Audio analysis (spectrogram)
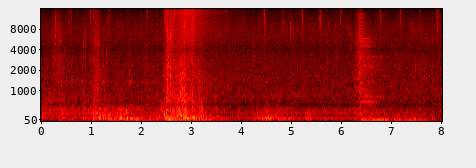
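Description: Stormy weather in the online fantasy game Pantheon: Rise of the Fallen, with steady rain hissing on surfaces and a few loud thunder rumbles rolling through, one heavy swell near the middle and another later, no voices.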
